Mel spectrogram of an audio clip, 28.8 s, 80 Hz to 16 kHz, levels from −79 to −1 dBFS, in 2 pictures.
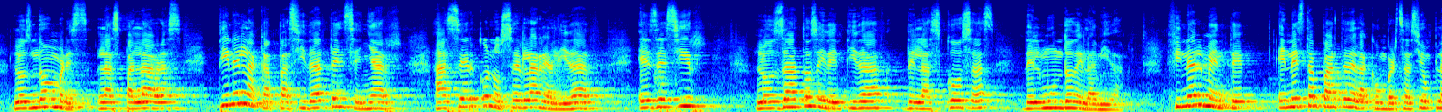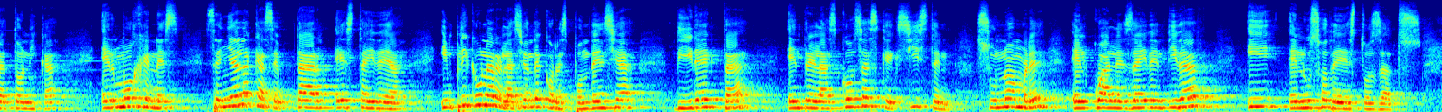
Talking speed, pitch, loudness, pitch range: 135 wpm, 220 Hz, -16 LUFS, 205-245 Hz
